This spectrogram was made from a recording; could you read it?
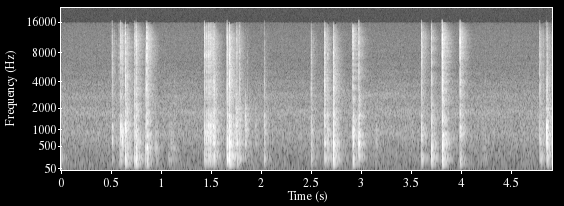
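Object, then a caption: Small aluminum case lid. Long fingernails tap quickly on the textured metal lid of a small, hollow aluminum briefcase. The result is bursts of sharp, hollow clicks with a midrange knock around 590 Hz and almost no ring, arriving in uneven clusters separated by brief pauses.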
